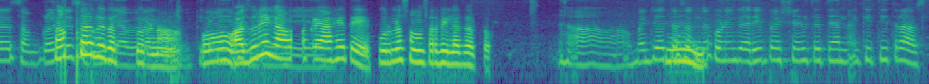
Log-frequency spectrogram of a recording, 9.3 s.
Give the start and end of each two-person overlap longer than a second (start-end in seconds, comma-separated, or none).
0.6-3.3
